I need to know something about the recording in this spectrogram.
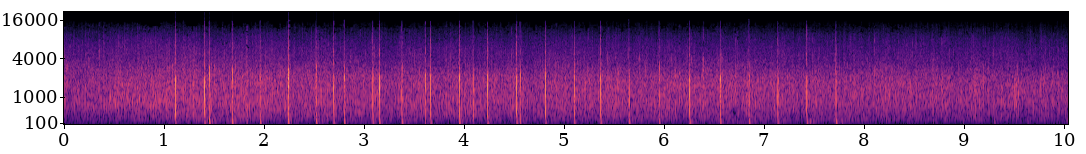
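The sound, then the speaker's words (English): An audience applauds the students steadily for about ten seconds, a dense wash of clapping with sharp individual claps popping out on top. It holds at an even, fairly loud level throughout, with no voices. “I'd like to hear, before we say goodbye to the governor, a nice round of applause for the students today.”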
